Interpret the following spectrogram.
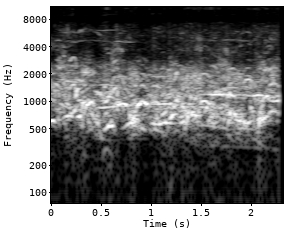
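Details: Sled dogs waiting to start a sledding run in 2010, a chorus of excited high yelps and whining barks from several dogs overlapping without pause, loud and close.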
